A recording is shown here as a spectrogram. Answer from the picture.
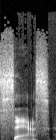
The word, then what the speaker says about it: SAS: SAS. According to their website, SAS, pronounced S-A-S-S, even though it's spelled S-A-S, once stood for Statistical Analysis System, but now the name of the company is just SAS.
